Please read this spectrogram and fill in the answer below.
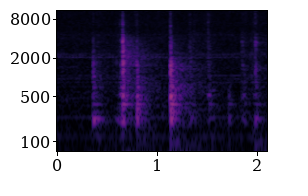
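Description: A few light metallic clicks as a wrench is fitted onto a rusted truck-bed mounting bolt: three sharp clicks in the first second or so, then a faint one near the end.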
